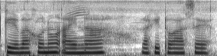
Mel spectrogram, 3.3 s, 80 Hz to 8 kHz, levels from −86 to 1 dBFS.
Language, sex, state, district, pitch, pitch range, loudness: Assamese, female, Assam, Sonitpur, 200 Hz, 195-210 Hz, -14 LUFS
